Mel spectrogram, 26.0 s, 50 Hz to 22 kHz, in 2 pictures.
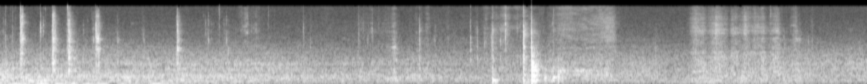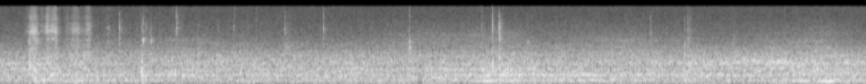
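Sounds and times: plastic pieces clicking: 0.0 - 4.7
wheels scraping on wood: 10.3 - 12.1, 13.4 - 14.5.

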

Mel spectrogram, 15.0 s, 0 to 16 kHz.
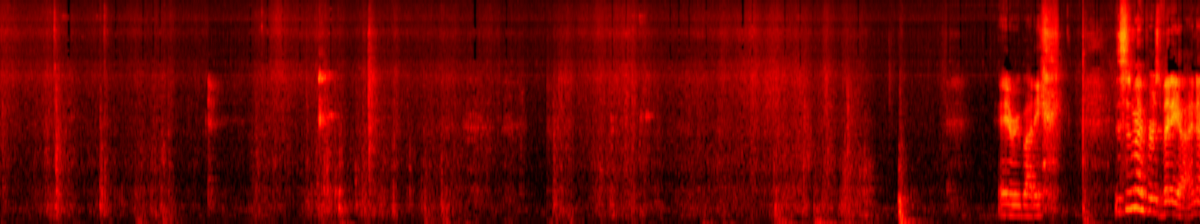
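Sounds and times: bedding rustling: 0.0 - 11.8
body thumping onto bed: 9.6 - 11.6.

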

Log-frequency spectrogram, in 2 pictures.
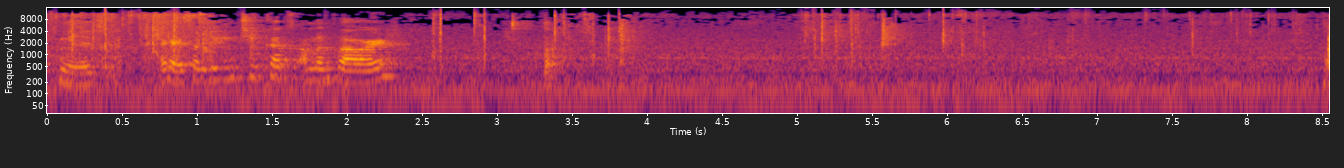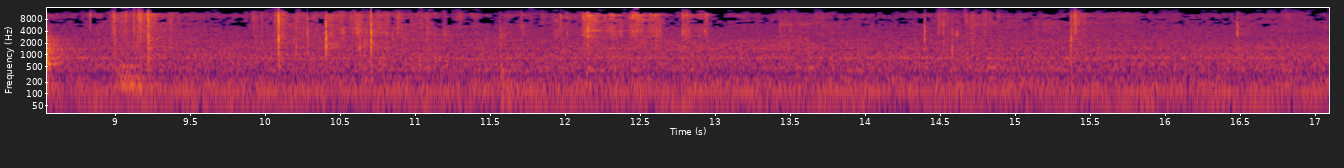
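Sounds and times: plastic bag rustling: 0.0 - 1.4, 5.0 - 13.6
steady low hum: 0.0 - 17.0.

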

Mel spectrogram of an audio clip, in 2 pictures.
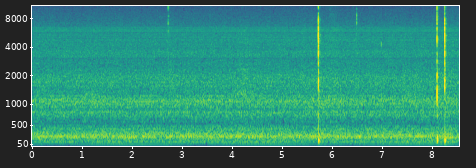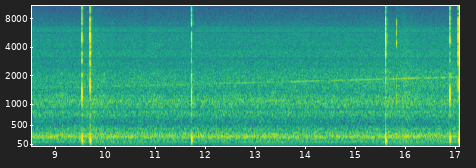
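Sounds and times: faint steady hum: 0.0 - 17.0
computer mouse clicks: 5.7 - 5.9, 8.1 - 8.4, 9.5 - 9.9, 15.6 - 16.0.

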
